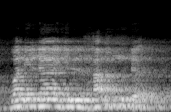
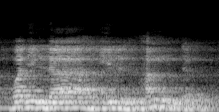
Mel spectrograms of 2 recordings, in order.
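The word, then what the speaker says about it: وَلِلّٰهِ الْحَمْد: Walillahilhamd. Kalau walillahilham artinya dan bagi Allah adalah ilham. Ilham itu artinya inspirasi. Gak mungkin Allah diberikan inspirasi yang sebenarnya adalah walillahilhamd.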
